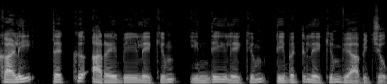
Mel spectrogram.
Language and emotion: Malayalam, neutral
